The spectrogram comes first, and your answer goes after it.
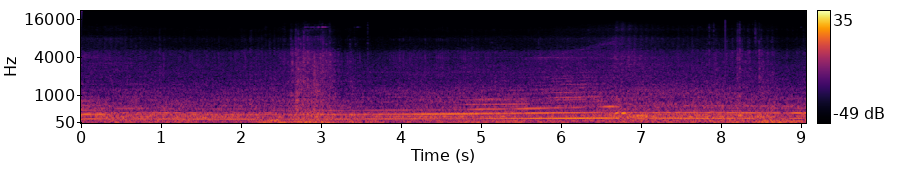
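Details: Nissan Skyline R33 with built 550hp RB25DET, after lifter repair fixed a ticking noise: smooth note climbing steadily in pitch on light boost, no top-end ticking; valvetrain sounds healthy.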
